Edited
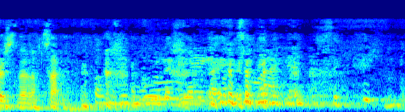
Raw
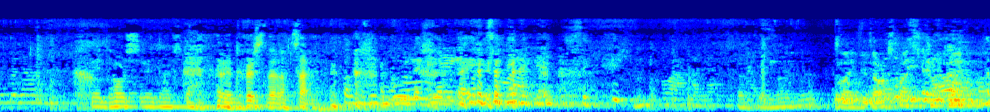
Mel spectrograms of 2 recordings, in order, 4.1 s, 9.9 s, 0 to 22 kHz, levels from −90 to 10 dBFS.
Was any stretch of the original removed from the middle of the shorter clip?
no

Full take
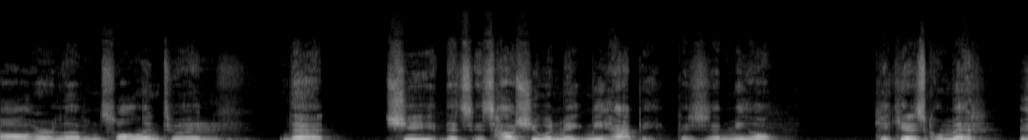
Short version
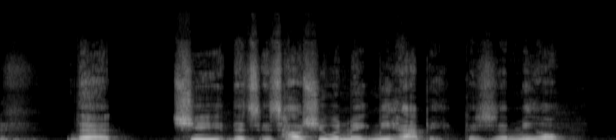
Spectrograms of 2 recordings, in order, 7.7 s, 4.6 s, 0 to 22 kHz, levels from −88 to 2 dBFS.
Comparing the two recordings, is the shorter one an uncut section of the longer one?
yes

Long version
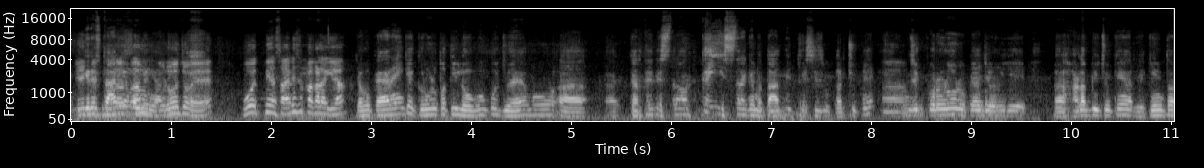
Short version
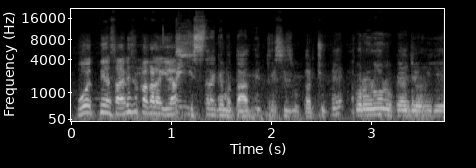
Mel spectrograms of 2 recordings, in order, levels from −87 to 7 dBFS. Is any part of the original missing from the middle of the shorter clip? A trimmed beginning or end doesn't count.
yes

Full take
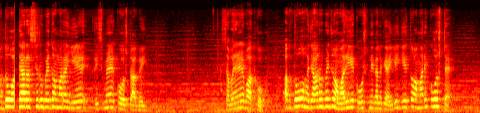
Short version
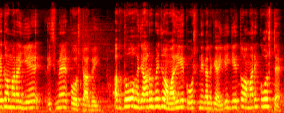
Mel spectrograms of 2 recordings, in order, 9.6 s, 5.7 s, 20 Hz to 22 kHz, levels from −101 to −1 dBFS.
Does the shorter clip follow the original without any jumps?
no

